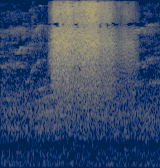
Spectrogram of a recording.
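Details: A rhinoceros beetle in Queensland, being handled by a woman, gives a single breathy hiss lasting under a second, rough and airy like escaping steam.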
